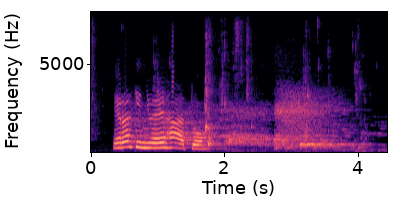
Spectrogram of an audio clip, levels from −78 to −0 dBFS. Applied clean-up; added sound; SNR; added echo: none; Raindrop; 14 dB; none.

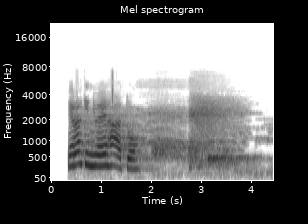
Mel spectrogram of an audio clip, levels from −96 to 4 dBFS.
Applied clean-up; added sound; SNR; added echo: none; none; none; none.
